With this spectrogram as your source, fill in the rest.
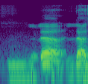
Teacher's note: huruf lam tepi tepi hujung lidah melencung ke gusi hadapan sebelah atas sama ada kiri atau kanan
